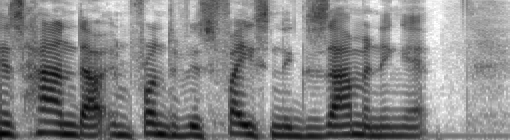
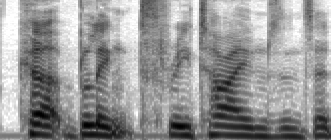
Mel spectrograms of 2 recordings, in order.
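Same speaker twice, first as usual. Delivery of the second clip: ordinary delivery, nothing marked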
